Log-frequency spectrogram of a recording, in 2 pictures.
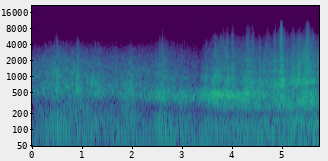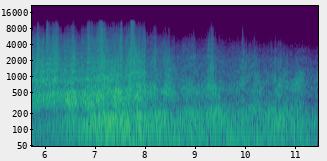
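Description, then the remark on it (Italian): A Eurofighter 2000 Typhoon jet fighter roars past, a broad, harsh engine rumble with crackling high-end noise that swells midway and stays loud, then eases slightly toward the end. “Eurofighter 2000 Typhoon, adorabile squilibrato”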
